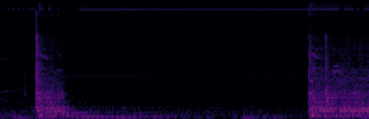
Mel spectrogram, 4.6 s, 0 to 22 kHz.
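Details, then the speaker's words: Kyocera P3145dn laser printer that crackled, squealed and jammed paper: with the drum unit drive disconnected it runs quietly, only a soft motor hum, no crackle or squeal, pointing to the drum drive gear. "то всё работает тихо."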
